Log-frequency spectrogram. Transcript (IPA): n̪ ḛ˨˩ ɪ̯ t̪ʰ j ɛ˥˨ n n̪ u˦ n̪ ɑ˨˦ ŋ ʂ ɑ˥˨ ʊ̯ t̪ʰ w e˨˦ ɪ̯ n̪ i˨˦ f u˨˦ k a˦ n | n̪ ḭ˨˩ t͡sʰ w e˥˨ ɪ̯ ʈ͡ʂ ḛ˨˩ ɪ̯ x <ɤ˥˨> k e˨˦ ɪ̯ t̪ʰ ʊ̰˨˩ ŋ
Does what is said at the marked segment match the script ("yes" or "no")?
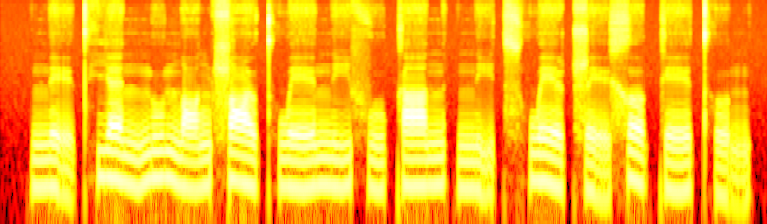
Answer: yes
